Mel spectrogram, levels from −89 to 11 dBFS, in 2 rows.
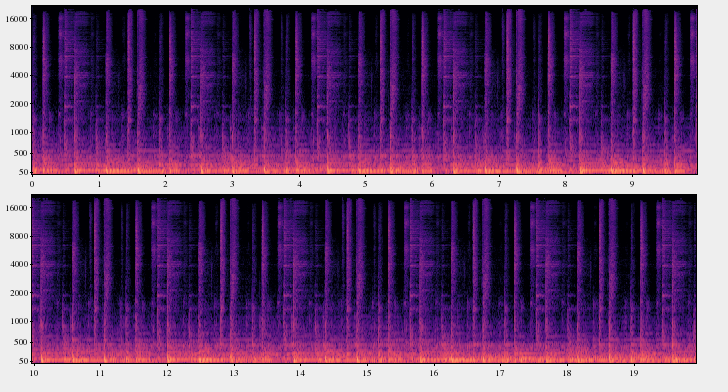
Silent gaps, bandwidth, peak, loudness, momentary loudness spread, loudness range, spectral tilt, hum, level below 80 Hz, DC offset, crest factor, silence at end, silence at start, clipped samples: none; over 20 kHz; -6 dBFS; -23 LUFS; 4 LU; 2 LU; -7 dB/octave; none; -24 dBFS; under 0.1%; 16 dB; 0 s; 0 s; under 0.1%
